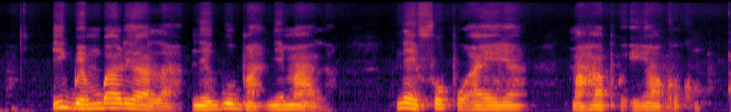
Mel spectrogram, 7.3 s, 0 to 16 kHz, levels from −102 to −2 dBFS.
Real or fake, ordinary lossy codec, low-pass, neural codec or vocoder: fake; none; 14.4 kHz; autoencoder, 48 kHz, 128 numbers a frame, DAC-VAE, trained on Japanese speech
